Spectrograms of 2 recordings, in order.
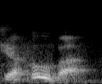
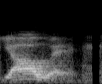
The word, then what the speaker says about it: Yahweh: traditionally, or in older times, pronounced Jehovah, but usually now, more recent scholars pronounce it Yahweh.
